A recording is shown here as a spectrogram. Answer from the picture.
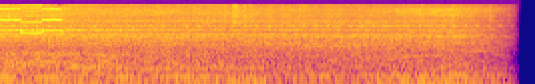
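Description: Queensland Rail Tilt Train running away from the camera with a steady low rumble and hum. A repeating electronic warning beep stops about half a second in, and the sound cuts off suddenly just before the end.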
